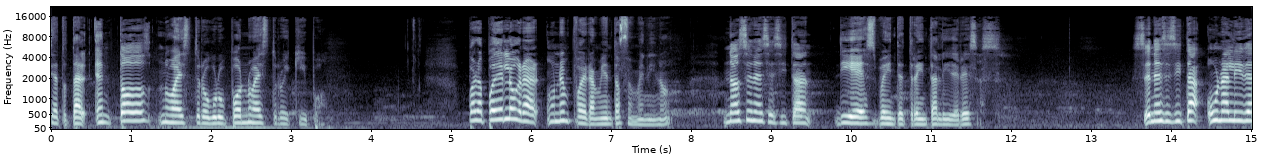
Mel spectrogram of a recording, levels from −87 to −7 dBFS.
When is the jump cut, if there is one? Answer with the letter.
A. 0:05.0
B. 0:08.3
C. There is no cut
C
